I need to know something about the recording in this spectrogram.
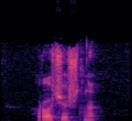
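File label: "рочыштны", Komi, male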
